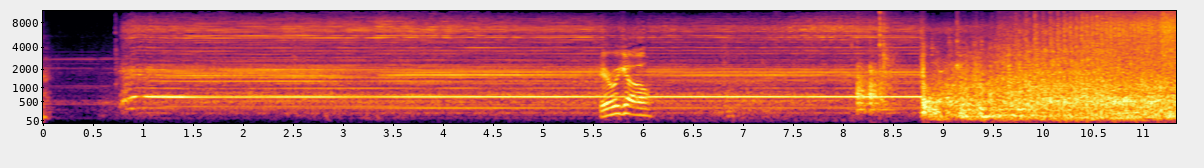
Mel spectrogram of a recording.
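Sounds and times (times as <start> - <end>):
steady mechanical whine: 0.0 - 11.3
speech: 5.6 - 6.2
mail-order tank engine roaring into life: 8.8 - 11.3.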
